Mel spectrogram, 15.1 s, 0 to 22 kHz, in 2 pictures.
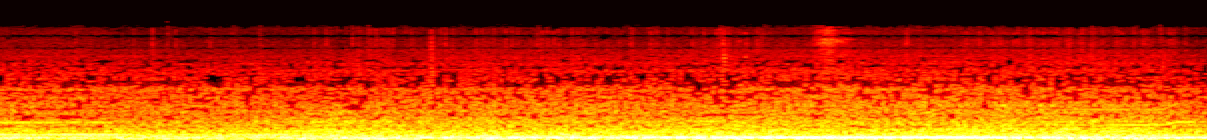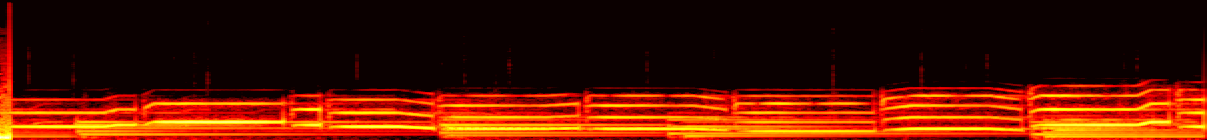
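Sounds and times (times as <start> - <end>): road noise: 0.0 - 7.6
truck diesel engine drone: 0.0 - 7.6.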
